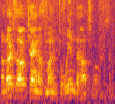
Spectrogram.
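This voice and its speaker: A man's voice: mid-range voice, fairly even intonation, rapid-fire, a little hiss or hum. Ugandan man explaining, roomy and distant. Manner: explanatory, lists points one by one. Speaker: speaker. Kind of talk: prepared talk. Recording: roomy, distant mic, faint ambience.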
